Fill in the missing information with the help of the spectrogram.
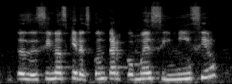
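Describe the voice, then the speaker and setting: A woman's voice: high-pitched, fairly even intonation, normal speed. A woman hosting a casual interview on a video call, asking long, winding questions full of fillers.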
